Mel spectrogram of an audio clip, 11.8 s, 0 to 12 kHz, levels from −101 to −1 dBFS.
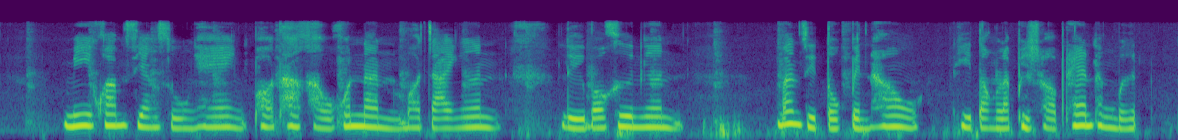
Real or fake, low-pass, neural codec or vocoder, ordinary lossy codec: real; 7.2 kHz; none; none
